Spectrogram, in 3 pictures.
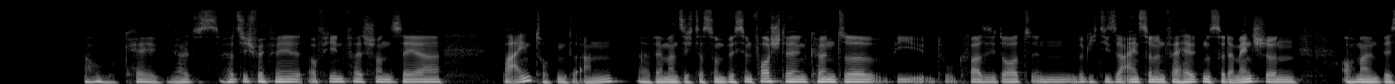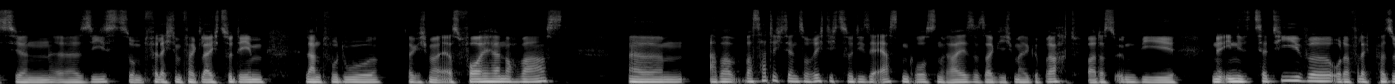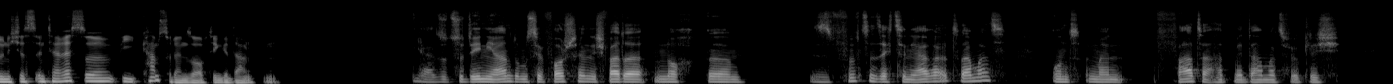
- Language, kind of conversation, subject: German, podcast, Was hat dir deine erste große Reise beigebracht?
- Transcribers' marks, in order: none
